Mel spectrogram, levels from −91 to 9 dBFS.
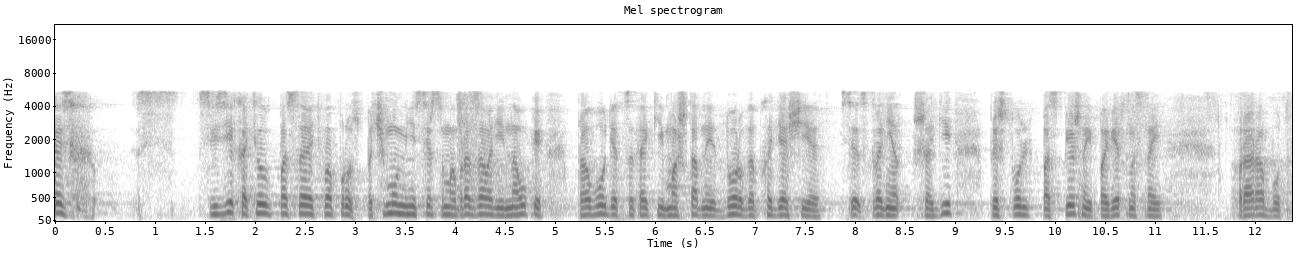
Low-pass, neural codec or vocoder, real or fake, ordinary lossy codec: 5.4 kHz; none; real; AAC, 24 kbps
